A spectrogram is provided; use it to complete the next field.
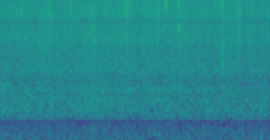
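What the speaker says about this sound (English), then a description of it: "I don't know if you can hear the rain on the roof of the shop." Steady rain drumming on a shop roof, a dense, even hiss that stays loud and unbroken throughout with no voices.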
